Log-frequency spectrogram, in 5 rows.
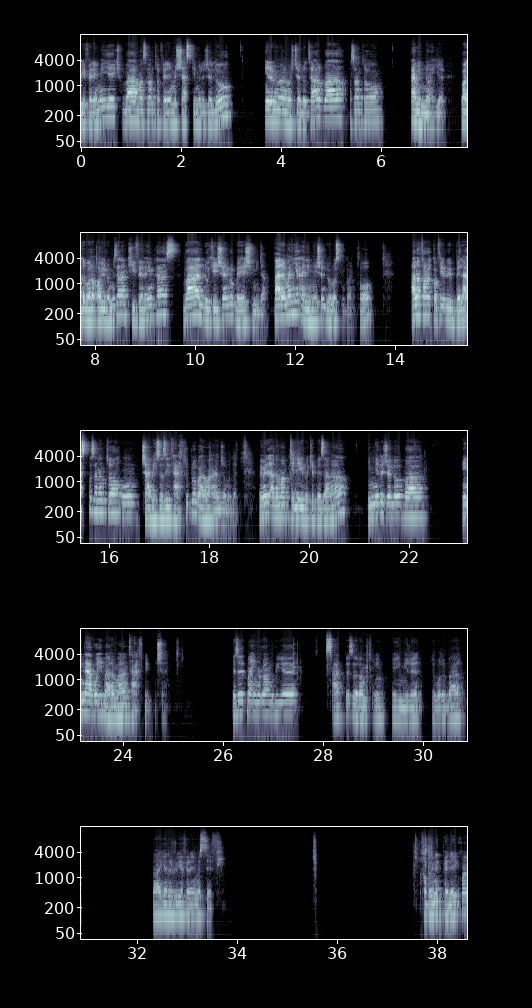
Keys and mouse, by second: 0.5-2.0 drag, 3.4 click, 5.8-6.2 shift+middle drag, 8.0 i, 11.6-14.1 drag, 15.5-16.6 drag, 18.5-19.3 shift+middle drag, 19.6 space, 20.9-21.3 middle drag, 21.7-22.0 shift+middle drag, 22.4 middle click, 22.9-23.3 shift+middle drag, 23.8-24.2 shift+middle drag, 25.0 space, 26.8-28.8 drag, 28.0 0, 29.9-30.4 drag, 30.7 click, 32.3-32.7 drag, 33.0 click, 35.5 n, 37.3 shift+middle click, 37.7 space.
